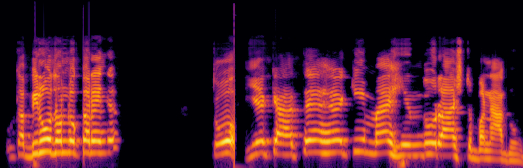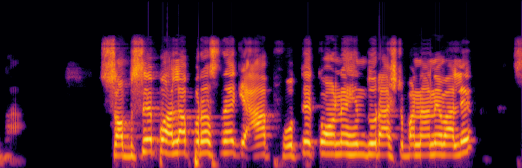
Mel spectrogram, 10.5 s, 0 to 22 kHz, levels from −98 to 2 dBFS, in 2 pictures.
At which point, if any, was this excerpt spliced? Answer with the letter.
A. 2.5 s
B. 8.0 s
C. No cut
A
